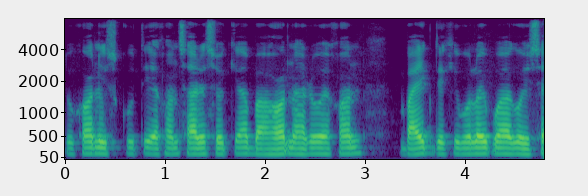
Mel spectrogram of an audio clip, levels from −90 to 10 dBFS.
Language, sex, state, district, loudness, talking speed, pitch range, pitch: Assamese, male, Assam, Kamrup Metropolitan, -18 LUFS, 140 wpm, 120-125 Hz, 125 Hz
